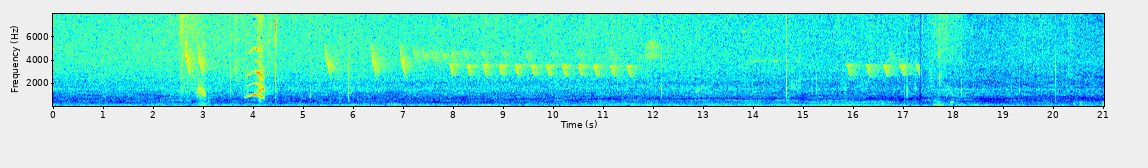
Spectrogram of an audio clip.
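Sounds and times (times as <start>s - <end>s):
sharp chirping bird calls: 3.8s - 4.3s.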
